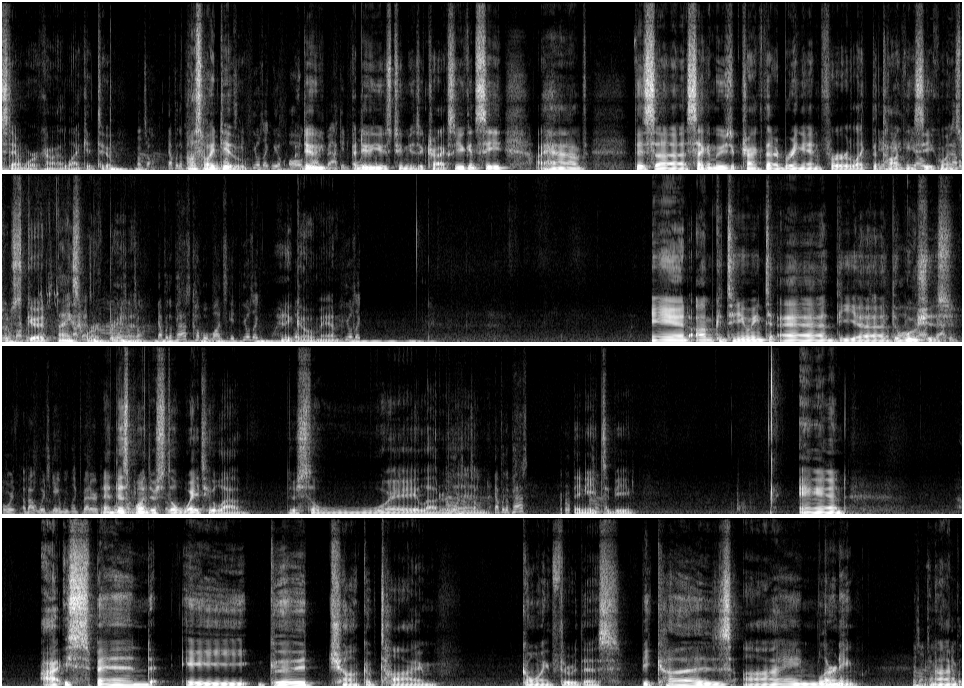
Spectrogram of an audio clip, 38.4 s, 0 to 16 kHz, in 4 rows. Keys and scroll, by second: 1.3 space, 1.5 d, 1.9 d, 2.6 s, 3.7 space, 5.0 s, 8.7 space, 9.0 d, 9.5 d, 10.9-13.1 typing, 15.6-21.5 typing, 23.5-25.2 typing, 35.6 d, 35.8 d, 37.8-38.4 typing.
